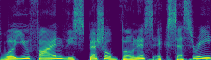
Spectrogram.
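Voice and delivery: normal talking voice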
